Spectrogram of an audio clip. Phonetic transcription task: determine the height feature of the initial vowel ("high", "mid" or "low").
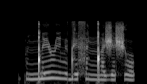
high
